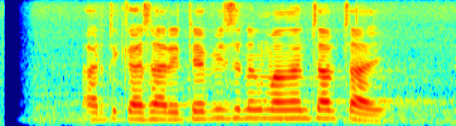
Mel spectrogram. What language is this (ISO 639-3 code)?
jav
